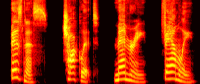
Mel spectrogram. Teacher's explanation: somewhere in each of these words a vowel is dropped from the pronunciation an entire syllable just vanishes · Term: vowel syncope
